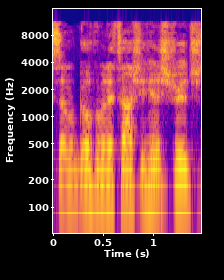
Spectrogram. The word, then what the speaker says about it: Natasha Henstridge: I got mine based off the new character, Natasha Henstridge version.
